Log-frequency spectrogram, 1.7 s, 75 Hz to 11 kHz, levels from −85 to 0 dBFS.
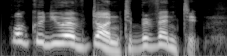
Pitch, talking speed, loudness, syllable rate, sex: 195 Hz, 280 wpm, -17 LUFS, 6.6 syllables/s, male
